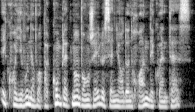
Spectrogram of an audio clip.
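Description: A man's voice: mid-range voice, normal speed, mellow, breathy edge, close to an everyday voice. A man reading the part of a proud English major, pleading in an impassioned, declamatory way. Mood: anguished.

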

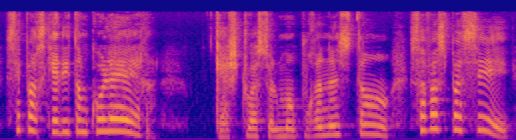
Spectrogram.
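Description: A timid, kindly middle-aged uncle, as a woman reads him in an audiobook, anxious and pleading. His voice rides up high and wavers widely, then drops to a hushed aside. He sounds eager to calm everyone down. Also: moderate pace.

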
